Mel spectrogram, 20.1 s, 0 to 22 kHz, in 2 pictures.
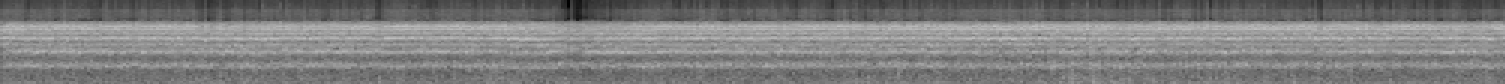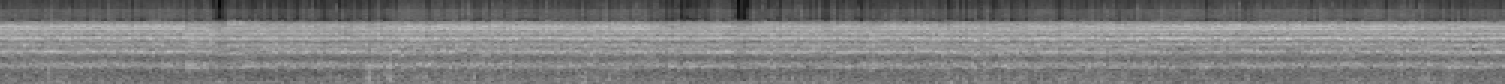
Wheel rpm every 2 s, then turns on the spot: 230, 230, 230, 230, 240, 230, 230, 230, 230, 230.
none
